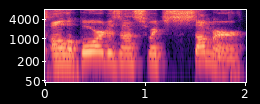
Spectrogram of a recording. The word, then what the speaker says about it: Sumer: aboard is on switch summer or Sumer I guess it's pronounced because it's about Sumerian Nobles that's all switching super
